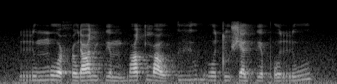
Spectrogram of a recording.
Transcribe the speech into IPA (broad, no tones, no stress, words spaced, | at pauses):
rumo ħuɾɑn pʲambʱutˤmo | vʲubʱotuʃae̯ pʲapʼoru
